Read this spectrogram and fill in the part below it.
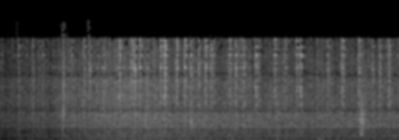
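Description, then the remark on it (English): An old Farmall Model A tractor engine runs steadily on a farm, recorded with an iPhone, a rough, low chugging idle with constant mechanical rattle and no voices. “Casey said he had an old Farmall Model A on his farm and would be happy to record it for me.”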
